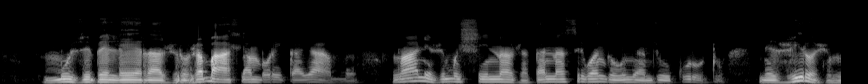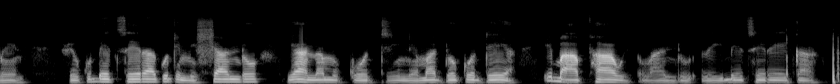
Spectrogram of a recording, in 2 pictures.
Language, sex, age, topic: Ndau, female, 18-24, health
